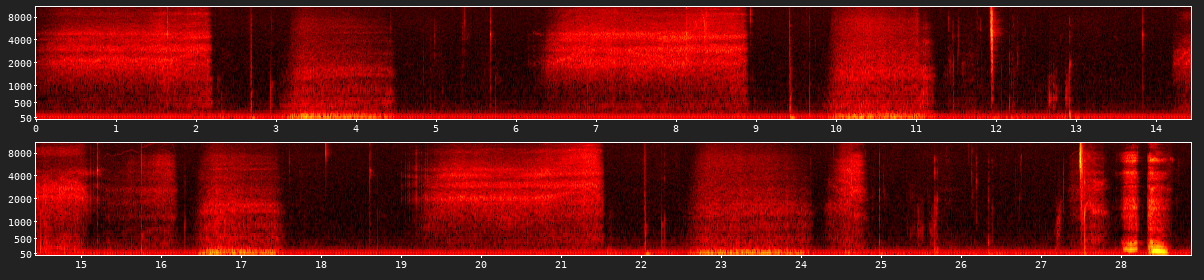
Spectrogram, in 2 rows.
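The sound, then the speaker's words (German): Vaping with direct lung inhales and exhales, airflow fully opened, using liquid with 6 mg nicotine: several cycles of breathy, airy hissing rush in and out at an unhurried pace, with a few soft low thumps and light clicks, and no talking. “Ich mache es jetzt einmal ganz auf und dampfe das Ganze einmal direkt Lunge.”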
